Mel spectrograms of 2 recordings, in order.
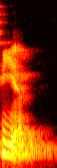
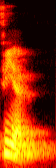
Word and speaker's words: vier: And when I and E are together, the pronunciation is same as this, E.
